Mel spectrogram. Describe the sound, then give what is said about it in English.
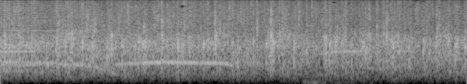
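Audience applause greets a VIP guest on a radio game show, a steady, dense clapping that holds at an even level for the whole stretch. “How about a hand for our VIP, Adam Rappaport?”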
